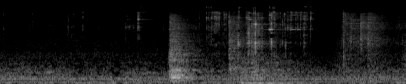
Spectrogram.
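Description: A bunch of keys jangling: a sharp clink a little under two seconds in, then a run of lighter metallic clinks for over a second.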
